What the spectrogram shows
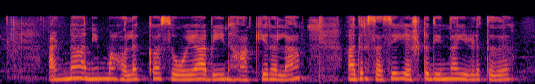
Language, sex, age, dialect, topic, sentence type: Kannada, female, 46-50, Northeastern, agriculture, question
